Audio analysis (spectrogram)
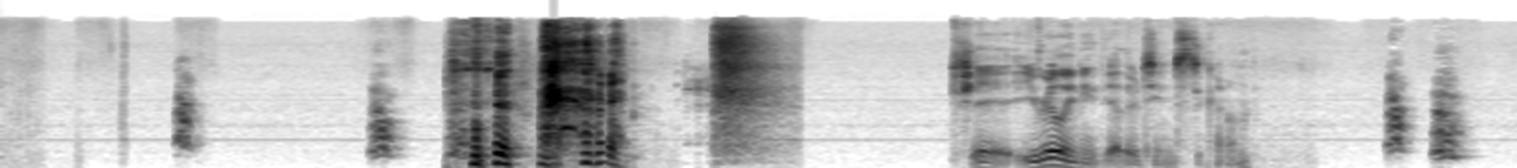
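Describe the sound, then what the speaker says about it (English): Dogs in the game Minecraft let out a few short, sharp barks, spaced apart, around someone talking. "their dogs are blocking the hole."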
